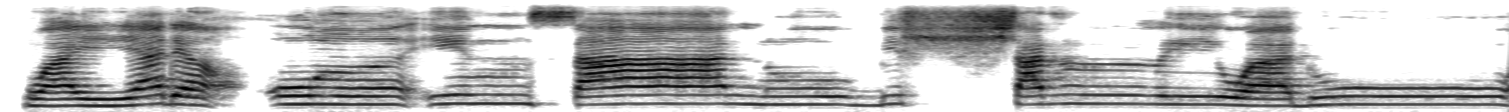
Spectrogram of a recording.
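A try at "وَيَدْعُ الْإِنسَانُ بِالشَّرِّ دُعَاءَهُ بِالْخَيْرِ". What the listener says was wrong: wa-nya. Nggak ada wa-nya. Dari tadi tiba-tiba ada wa-nya soalnya. Yuk, nggak ada wa-nya. Bisyari doa.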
